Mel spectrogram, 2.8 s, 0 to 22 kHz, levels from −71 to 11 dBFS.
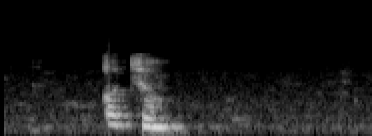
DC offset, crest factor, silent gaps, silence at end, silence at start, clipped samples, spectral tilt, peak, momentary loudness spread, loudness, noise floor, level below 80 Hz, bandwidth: under 0.1%; 18 dB; none; 1.4 s; 0.75 s; under 0.1%; -9.5 dB/octave; -2 dBFS; 15 LU; -15 LUFS; -48 dBFS; -54 dBFS; 5.2 kHz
